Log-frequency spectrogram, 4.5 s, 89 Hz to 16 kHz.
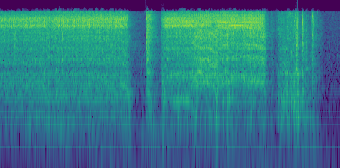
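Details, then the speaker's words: Sony SL-HF400 cassette deck: a small motor whirs and gears grind as the sticking cassette housing moves, stalling briefly before stopping with clunks; it still ejects, but the sticking housing needs investigation. "there is definitely something going on with cassette housing um because it's sticking so probably do an investigation on that and see what's going on there but so it does appear to be kicking out like it should it's but it's still kind of like you can hear the gears grinding a little bit so that is concerning"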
